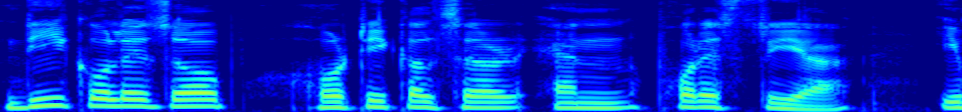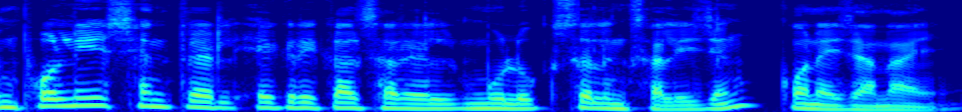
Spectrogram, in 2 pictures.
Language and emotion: Bodo, neutral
